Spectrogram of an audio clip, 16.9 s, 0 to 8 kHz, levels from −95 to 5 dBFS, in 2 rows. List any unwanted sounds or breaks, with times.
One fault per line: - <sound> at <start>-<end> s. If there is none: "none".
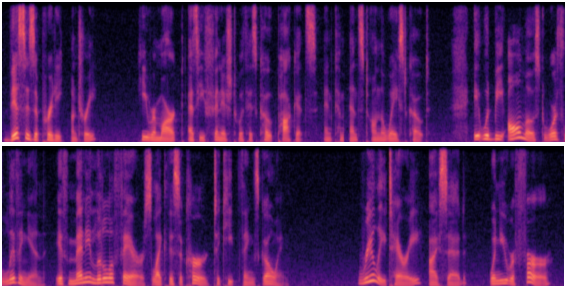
- dropout at 0.9-1.0 s
- dropout at 5.1-5.2 s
